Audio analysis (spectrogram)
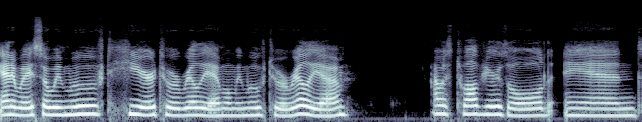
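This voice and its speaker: A woman with a Canadian accent, medium in pitch, flat and monotone in intonation, at a moderate pace. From Canada, northern Ontario. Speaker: podcast co-host sharing faith journey. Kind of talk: casual faith testimony. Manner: casual, filler-heavy.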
